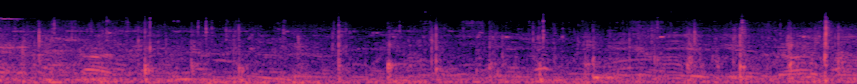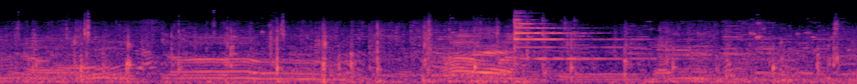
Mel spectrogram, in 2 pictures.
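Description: Horse's hooves clip-clopping on stone paving as a horse-drawn carriage passes, with people talking around it. A short high-pitched call cuts through briefly about seven seconds in.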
